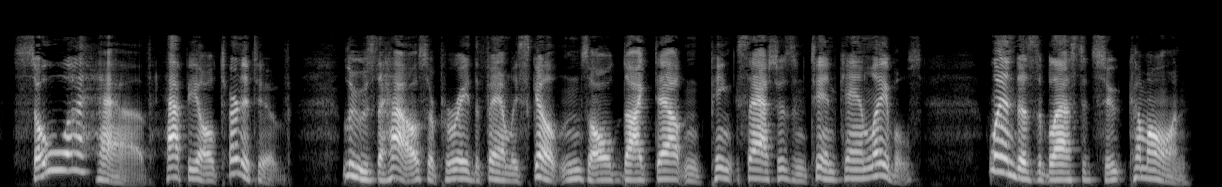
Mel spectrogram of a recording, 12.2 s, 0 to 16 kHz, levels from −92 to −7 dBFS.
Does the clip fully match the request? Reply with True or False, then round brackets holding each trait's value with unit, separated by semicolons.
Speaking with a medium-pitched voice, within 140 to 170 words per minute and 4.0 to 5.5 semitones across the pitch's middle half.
True (165 Hz; 145 wpm; 4.8 semitones)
